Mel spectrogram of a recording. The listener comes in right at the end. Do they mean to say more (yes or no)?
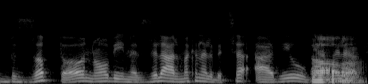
yes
